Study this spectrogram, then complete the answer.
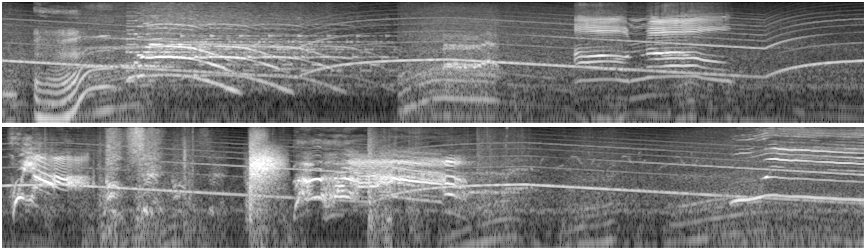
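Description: A police siren wails steadily, rising and falling.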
